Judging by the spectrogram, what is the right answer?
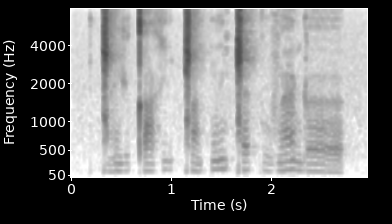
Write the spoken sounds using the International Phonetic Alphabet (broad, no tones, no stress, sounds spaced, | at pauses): ɡ͡ǁ æ̃ ʒ ɯ kʼ a x i ǁ ã kʷ ĩ ǁ ɛ k ɯ v æ̃ ɖ œ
